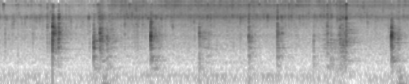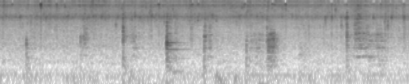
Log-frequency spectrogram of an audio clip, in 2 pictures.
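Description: Garlic frying in a pan for fried rice, a steady low sizzle broken by sharp clacks of a utensil stirring and scraping, loudest around the start and middle, with no voices.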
